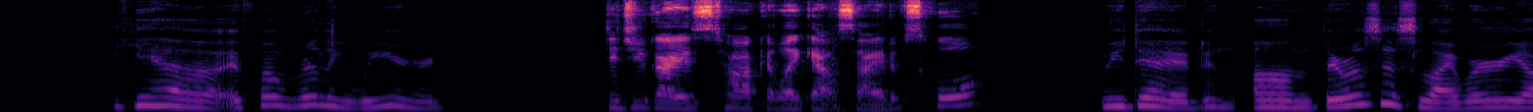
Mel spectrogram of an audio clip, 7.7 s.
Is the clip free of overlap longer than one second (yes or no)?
yes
